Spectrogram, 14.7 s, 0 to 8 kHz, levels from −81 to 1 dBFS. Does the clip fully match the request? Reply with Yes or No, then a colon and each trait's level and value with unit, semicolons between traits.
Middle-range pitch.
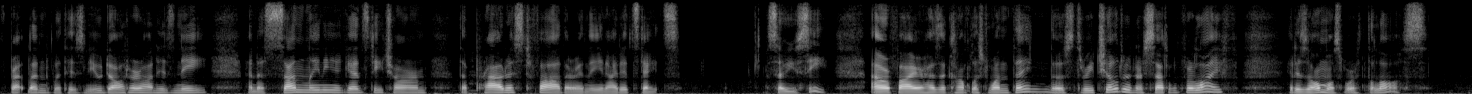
Yes: medium, 160 Hz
